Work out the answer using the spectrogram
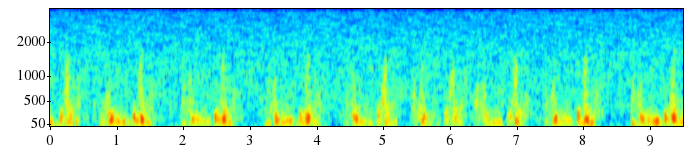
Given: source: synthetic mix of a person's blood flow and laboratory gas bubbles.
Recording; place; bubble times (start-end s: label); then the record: Doppler ultrasound of blood flow; precordium
no bubbles
From the record:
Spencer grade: 0 (complete lack of bubble signals)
